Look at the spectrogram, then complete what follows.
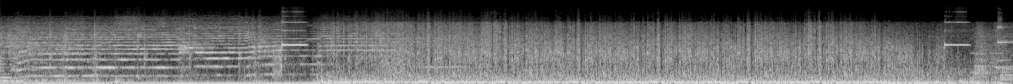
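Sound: atomic bomb explosion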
